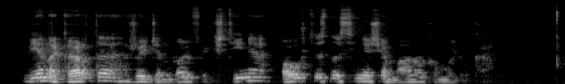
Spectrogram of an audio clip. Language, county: Lithuanian, Vilnius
